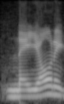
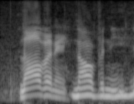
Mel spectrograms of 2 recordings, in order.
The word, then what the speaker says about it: Navani: I've got Naoni Gray, but that's not the correct pronunciation. Navani, yeah. Navani Gray.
